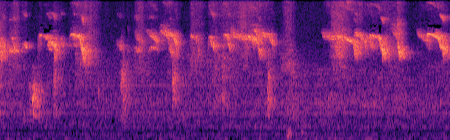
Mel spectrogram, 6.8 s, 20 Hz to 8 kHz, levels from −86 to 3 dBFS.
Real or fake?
real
